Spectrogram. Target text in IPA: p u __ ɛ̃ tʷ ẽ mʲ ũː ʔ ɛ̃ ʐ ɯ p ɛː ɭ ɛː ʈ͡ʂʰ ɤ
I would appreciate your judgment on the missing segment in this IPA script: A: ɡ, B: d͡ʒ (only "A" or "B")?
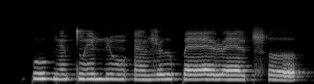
A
